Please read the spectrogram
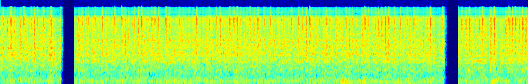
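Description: A boat engine idling steadily with a low rumble; the sound drops out for an instant twice.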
